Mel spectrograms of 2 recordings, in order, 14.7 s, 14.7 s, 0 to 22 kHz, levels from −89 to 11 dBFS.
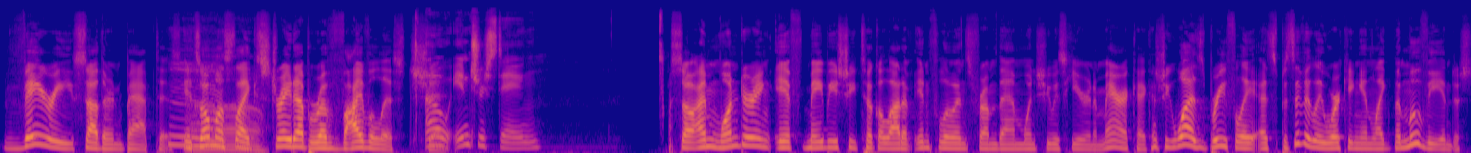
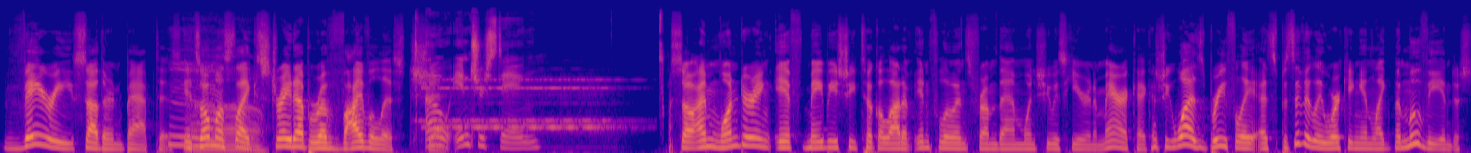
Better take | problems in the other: first | doorbell; faint; from 4 to 6 s; peak 15 dB below the speech

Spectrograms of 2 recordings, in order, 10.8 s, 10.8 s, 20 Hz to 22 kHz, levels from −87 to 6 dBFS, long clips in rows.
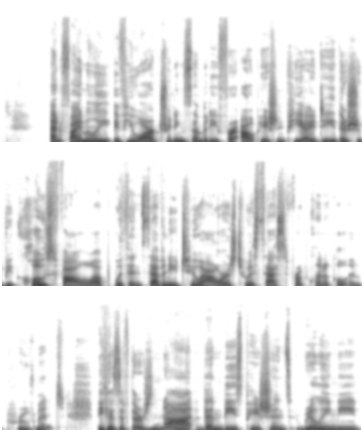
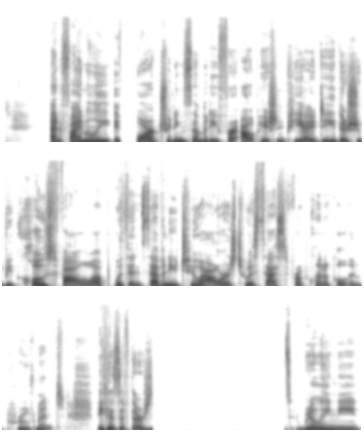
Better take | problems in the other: first | audio cutting out; at 1 s and at 8.5 s for 1.5 s

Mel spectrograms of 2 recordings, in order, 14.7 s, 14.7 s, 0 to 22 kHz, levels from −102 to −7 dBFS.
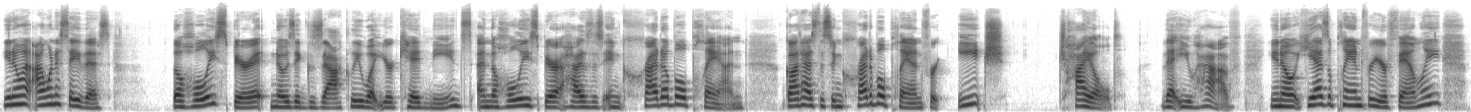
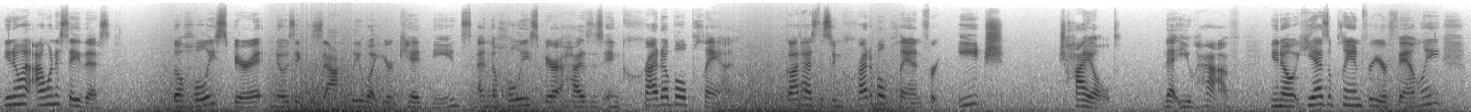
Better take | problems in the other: first | wind noise on the microphone; heavy; 9 dB below the speech

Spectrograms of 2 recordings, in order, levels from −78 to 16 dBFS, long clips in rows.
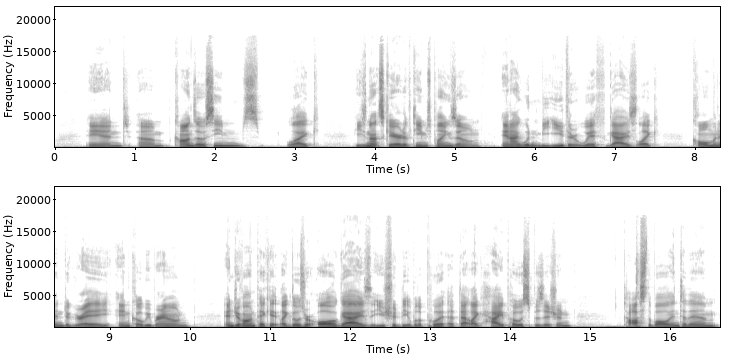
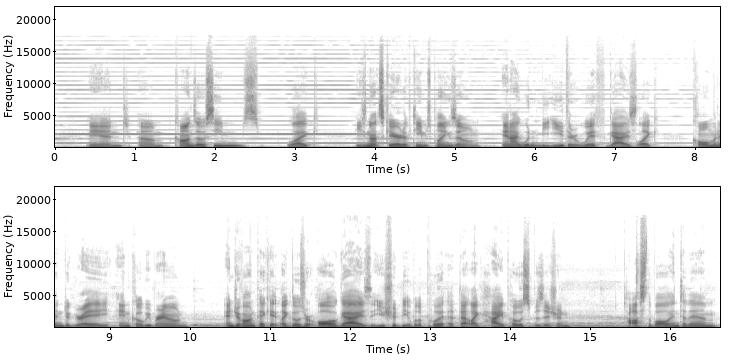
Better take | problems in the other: first | background music; noticeable; throughout; 15 dB below the speech

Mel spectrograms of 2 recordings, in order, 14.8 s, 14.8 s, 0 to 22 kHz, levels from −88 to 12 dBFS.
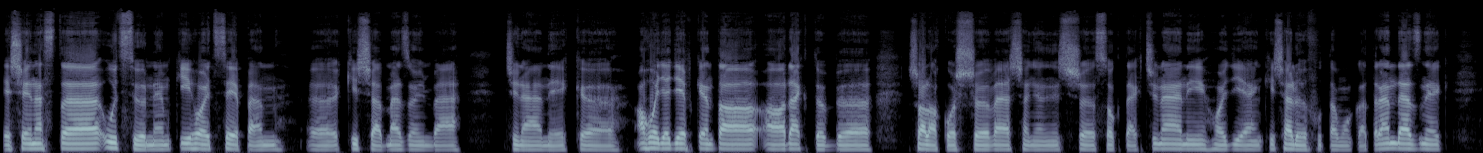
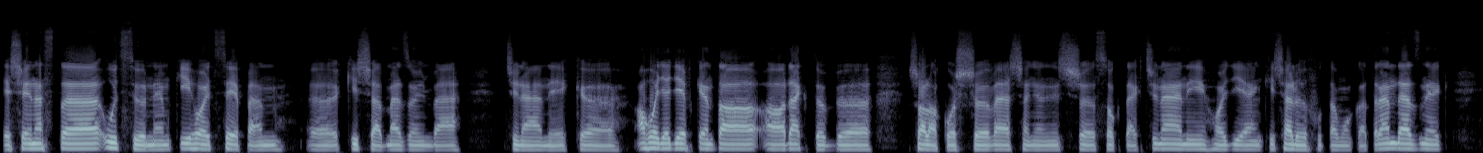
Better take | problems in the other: first | muffled; very; fading above 2 kHz

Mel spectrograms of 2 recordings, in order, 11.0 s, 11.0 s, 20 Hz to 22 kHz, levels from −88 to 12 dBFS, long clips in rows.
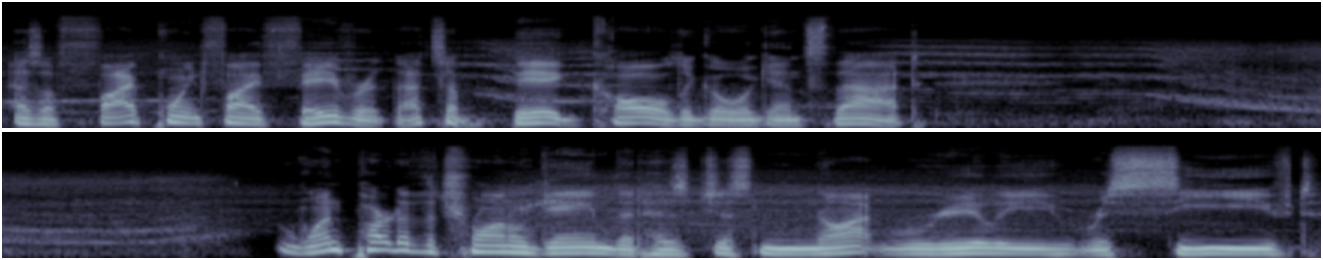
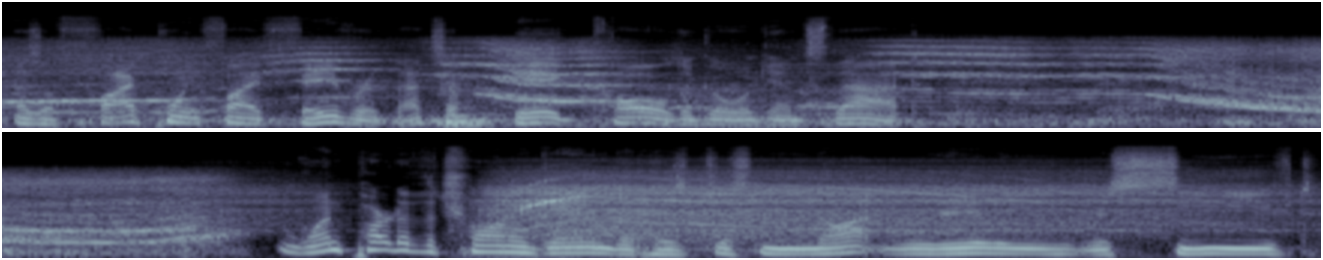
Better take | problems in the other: first | machinery noise; loud; throughout; 1 dB below the speech; faint in the first

